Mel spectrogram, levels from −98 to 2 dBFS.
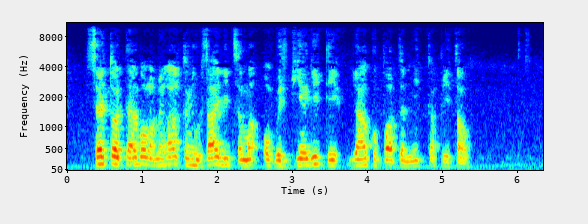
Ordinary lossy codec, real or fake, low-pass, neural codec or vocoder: AAC, 64 kbps; fake; 9.9 kHz; codec, 24 kHz, 0.9 kbps, WavTokenizer, medium speech release version 1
